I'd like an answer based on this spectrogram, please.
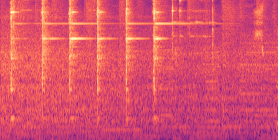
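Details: Hydraulic lifter bench-tested out of an engine with valvetrain noise, tapped with a ball-tipped rod on top: six sharp taps about a third of a second apart, each dying away quickly; the lifter absorbs the blow, healthy.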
